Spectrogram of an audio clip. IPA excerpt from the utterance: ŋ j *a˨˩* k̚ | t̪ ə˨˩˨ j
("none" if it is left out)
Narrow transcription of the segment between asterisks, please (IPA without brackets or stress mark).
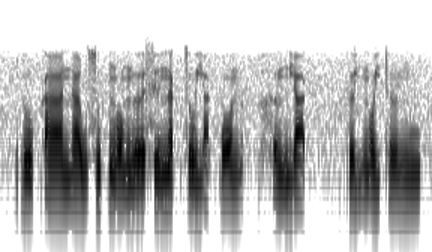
a˨˩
